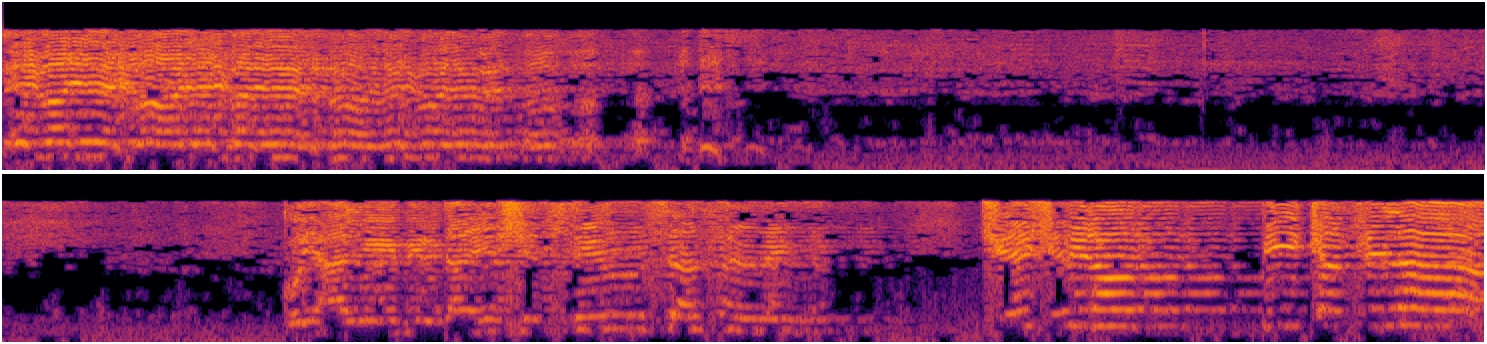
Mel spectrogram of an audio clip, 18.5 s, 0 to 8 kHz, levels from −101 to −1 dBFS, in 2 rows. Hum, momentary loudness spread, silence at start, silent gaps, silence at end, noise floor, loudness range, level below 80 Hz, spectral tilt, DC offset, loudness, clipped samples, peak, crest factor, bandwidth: none; 22 LU; 0 s; none; 0 s; -46 dBFS; 19 LU; -64 dBFS; -5 dB/octave; under 0.1%; -21 LUFS; under 0.1%; -6 dBFS; 18 dB; 5.2 kHz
